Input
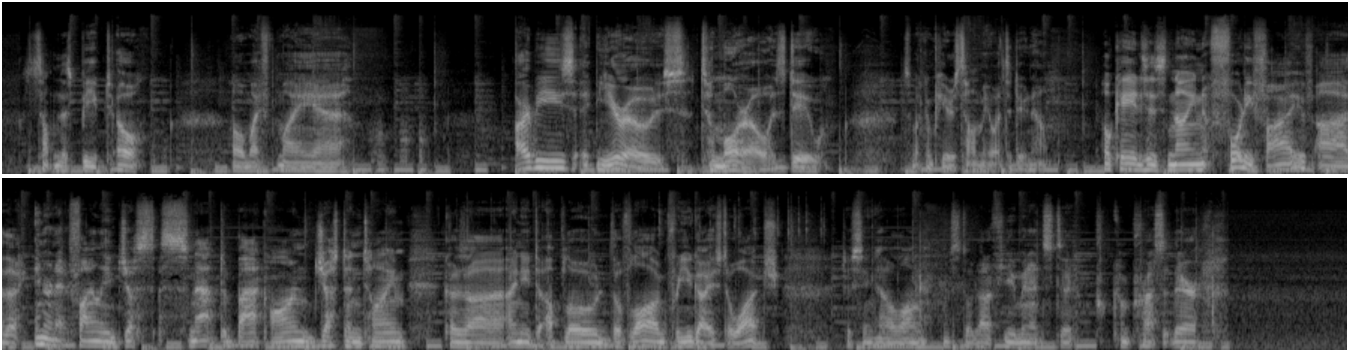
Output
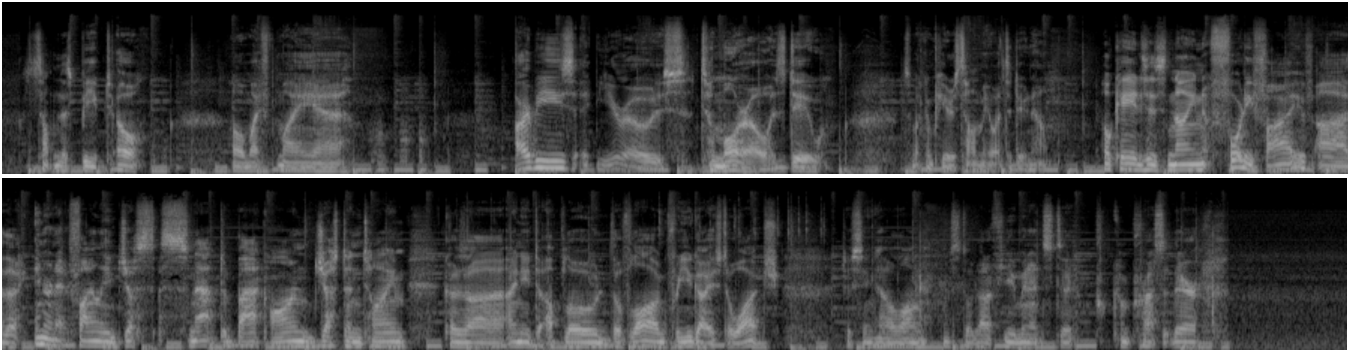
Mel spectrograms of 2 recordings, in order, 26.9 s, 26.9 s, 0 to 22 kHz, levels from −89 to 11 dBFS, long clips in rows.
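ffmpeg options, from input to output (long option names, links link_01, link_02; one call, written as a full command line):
ffmpeg -i in.wav -filter_complex "[0:a]asplit=3[link_01][link_02][link_03];[link_01]atrim=end=5.98,asetpts=PTS-STARTPTS,afade=type=out:start_time=5.6:duration=0.38:silence=0.237137[link_04];[link_02]atrim=start=5.98:end=6.19,asetpts=PTS-STARTPTS,volume=-12.5dB[link_05];[link_03]atrim=start=6.19,asetpts=PTS-STARTPTS,afade=type=in:duration=0.38:silence=0.237137[link_06];[link_04][link_05][link_06]concat=n=3:v=0:a=1" out.wav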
